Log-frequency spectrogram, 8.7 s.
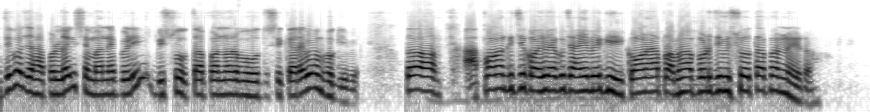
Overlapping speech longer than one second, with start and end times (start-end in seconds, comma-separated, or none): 4.8-7.3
